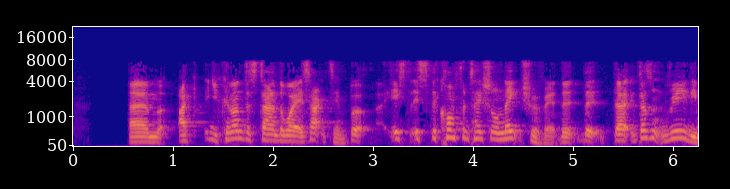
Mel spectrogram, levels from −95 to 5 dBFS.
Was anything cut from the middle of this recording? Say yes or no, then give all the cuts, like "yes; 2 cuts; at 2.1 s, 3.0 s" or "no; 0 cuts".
yes; 1 cut; at 3.2 s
